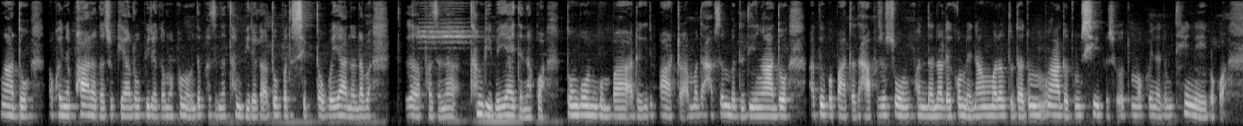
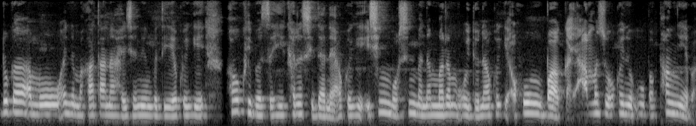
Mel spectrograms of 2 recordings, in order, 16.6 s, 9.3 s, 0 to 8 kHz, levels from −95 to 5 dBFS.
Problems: none marked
